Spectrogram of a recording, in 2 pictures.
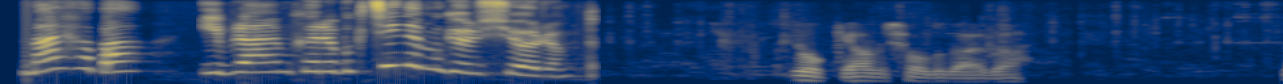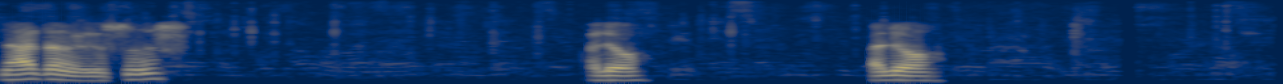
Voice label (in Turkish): Yapay Zeka Arama, Görüşme Kaydı; Yok. Yanlış oldu galiba. Nereden ölüyorsunuz? Alo. Alo. Alo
